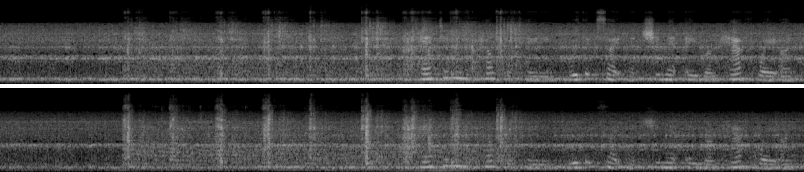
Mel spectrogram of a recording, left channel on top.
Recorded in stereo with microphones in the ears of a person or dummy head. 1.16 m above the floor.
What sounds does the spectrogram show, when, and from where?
1.2 s footsteps: 40° right (ahead or behind), 5.5 m; by 5.2 s 10° right (ahead or behind), 6 m
4.2 s a woman speaking: 25° left (ahead or behind), 1.5 m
